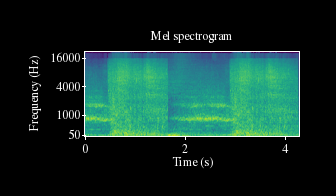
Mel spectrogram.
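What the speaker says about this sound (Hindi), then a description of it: "कार आई और सीधे किनारे खड़ी कार से जा भिड़ी।" A speeding car slams into cars parked along a busy market road, producing loud sustained rushing, skidding noise in two long surges with a brief dip between, close and dominant with no speech.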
